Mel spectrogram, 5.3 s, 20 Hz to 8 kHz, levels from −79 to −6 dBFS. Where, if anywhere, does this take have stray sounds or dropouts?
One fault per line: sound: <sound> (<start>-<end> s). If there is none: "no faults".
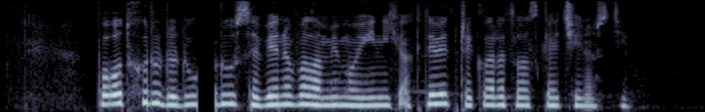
sound: dropout (1.5-1.6 s)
